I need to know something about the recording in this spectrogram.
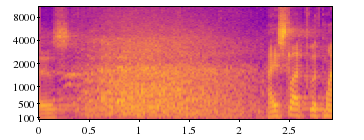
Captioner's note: laughter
